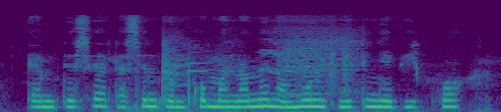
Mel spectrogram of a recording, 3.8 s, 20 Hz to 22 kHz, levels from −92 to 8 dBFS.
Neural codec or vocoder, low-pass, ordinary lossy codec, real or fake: none; 19.8 kHz; AAC, 32 kbps; real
